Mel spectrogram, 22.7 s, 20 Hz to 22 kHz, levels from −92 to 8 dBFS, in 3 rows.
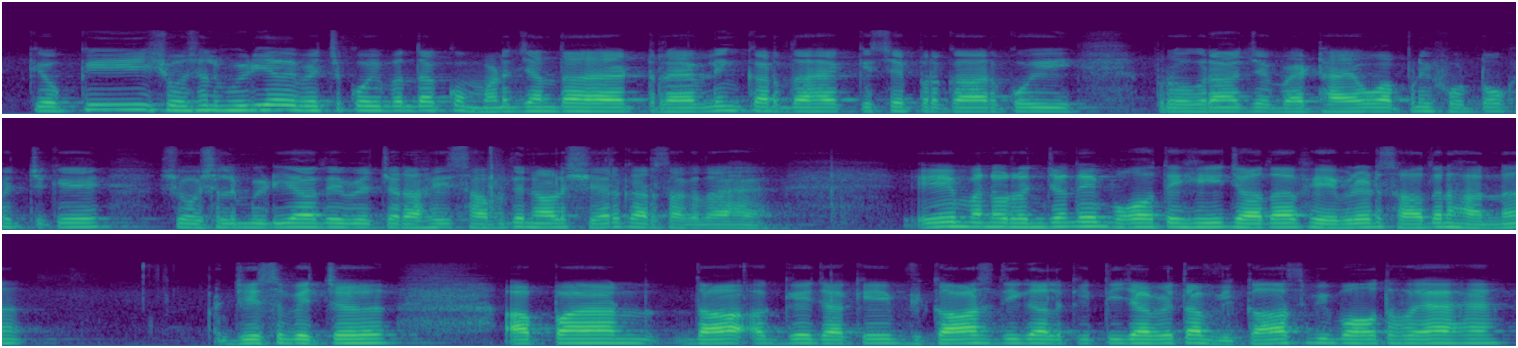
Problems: none marked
